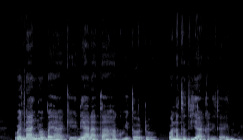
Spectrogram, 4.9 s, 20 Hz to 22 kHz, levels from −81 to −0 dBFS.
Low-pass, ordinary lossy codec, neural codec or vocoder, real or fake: 19.8 kHz; none; vocoder, 44.1 kHz, 128 mel bands every 512 samples, BigVGAN v2; fake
